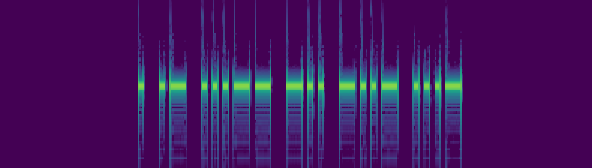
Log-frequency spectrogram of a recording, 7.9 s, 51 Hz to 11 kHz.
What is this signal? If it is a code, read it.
Morse code, heard as a keyed tone, about 17 wpm, 700 Hz. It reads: EA3DXV
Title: DXCC-100 Call Signs - 6 Characters - 17wpm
